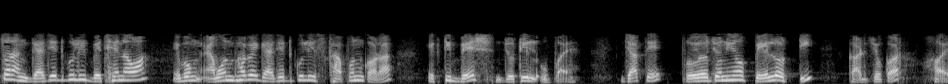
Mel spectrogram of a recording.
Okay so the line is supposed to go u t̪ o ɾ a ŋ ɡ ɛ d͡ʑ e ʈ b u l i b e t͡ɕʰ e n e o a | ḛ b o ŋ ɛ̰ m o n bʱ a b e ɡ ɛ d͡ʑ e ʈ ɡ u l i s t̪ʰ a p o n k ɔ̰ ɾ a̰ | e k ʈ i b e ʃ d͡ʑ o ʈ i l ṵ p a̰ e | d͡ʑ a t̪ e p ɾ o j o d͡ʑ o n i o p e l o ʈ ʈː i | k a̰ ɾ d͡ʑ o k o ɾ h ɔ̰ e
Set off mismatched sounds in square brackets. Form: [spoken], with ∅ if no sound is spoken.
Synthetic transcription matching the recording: u t̪ o ɾ a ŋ ɡ ɛ d͡ʑ e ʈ [ɡ] u l i b e t͡ɕʰ e n e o a | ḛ b o ŋ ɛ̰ m o n bʱ a b e ɡ ɛ d͡ʑ e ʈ ɡ u l i s t̪ʰ a p o n k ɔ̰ ɾ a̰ | e k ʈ i b e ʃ d͡ʑ o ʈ i l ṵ p a̰ e | d͡ʑ a t̪ e p ɾ o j o d͡ʑ o n i o p e l o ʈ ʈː i | k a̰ ɾ d͡ʑ o k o ɾ h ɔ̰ e

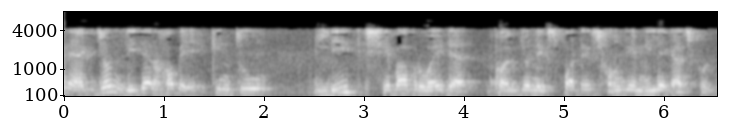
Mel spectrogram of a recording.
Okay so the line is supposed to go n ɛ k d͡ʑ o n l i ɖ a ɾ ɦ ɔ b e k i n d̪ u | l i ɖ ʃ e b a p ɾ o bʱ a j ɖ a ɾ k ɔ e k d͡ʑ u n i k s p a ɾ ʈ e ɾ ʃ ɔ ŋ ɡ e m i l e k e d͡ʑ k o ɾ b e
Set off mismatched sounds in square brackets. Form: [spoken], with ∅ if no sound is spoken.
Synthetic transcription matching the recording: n ɛ k d͡ʑ o n l i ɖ a ɾ ɦ ɔ b e k i n [t̪] u | l i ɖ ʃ e b a p ɾ o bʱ a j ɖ a ɾ k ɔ e k d͡ʑ [o] n [e] k s p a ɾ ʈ e ɾ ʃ ɔ ŋ ɡ e m i l e k [a] d͡ʑ k o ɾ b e

